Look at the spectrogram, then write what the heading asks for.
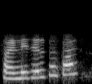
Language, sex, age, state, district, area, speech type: Urdu, female, 45-60, Uttar Pradesh, Gautam Buddha Nagar, urban, conversation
